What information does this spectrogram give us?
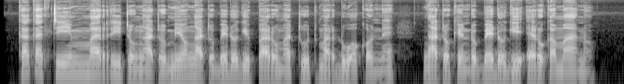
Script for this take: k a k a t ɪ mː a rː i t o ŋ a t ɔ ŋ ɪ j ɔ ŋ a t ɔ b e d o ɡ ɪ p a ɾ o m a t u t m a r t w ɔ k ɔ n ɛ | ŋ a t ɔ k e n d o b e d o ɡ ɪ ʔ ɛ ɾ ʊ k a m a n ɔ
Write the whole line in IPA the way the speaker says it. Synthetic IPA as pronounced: k a k a t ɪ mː a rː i t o ŋ a t ɔ m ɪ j ɔ ŋ a t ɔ b e d o ɡ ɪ p a ɾ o m a t u t m a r d w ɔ k ɔ n ɛ | ŋ a t ɔ k e n d o b e d o ɡ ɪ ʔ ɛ ɾ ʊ k a m a n ɔ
